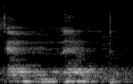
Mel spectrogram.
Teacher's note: huruf dzal, ujung lidah bertemu dengan ujung gigi dari atas. Kadzabu dialirkan.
